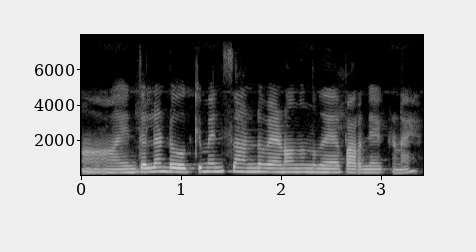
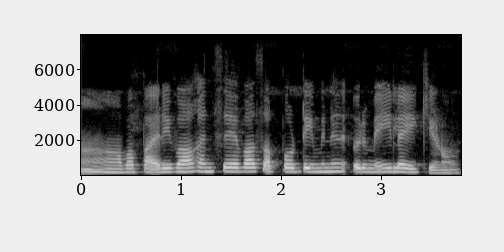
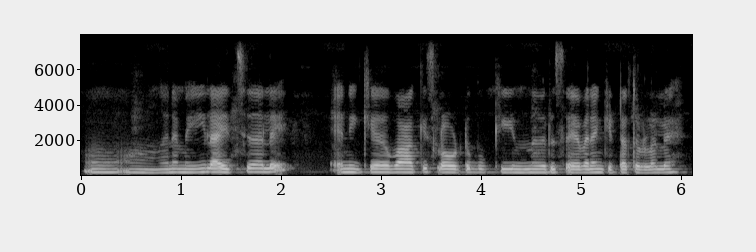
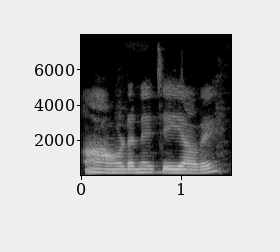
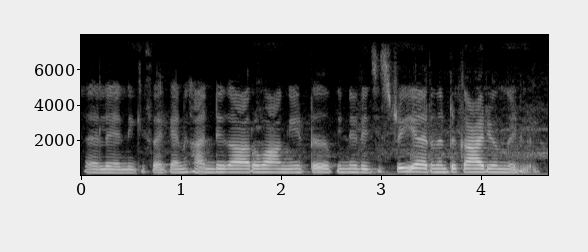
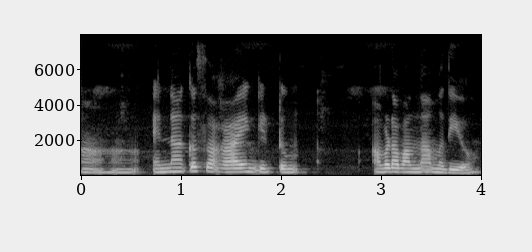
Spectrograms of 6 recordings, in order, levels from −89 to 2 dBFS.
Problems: none marked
